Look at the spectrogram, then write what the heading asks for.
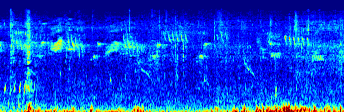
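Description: Small birds chirping and calling, with short trills and rising or falling notes, over an irregular low rumble.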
